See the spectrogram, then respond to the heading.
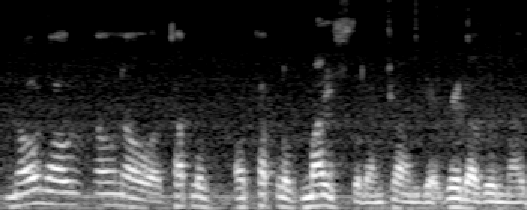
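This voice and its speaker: A man guest in a casual chat, jokey and animated, speaking over a video call. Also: mid-range voice, brisk, lo-fi sound, heavy background noise. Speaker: interview guest.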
